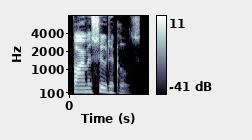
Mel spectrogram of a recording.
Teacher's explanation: Stress on the third to last syllable.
